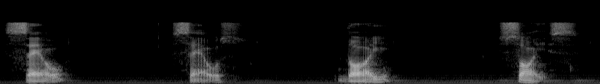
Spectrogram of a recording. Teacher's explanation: vejam que são monossílabos com ditongos abertos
